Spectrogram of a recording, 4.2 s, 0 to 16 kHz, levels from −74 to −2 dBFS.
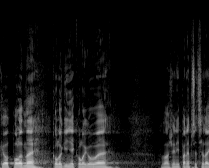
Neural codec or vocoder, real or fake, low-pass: none; real; 14.4 kHz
